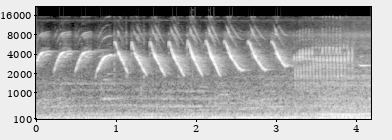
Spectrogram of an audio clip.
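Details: Male canary song aimed at prompting a female to mate: repeated steeply descending whistled notes, roughly two per second, ending in a buzzy drawn-out tone.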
